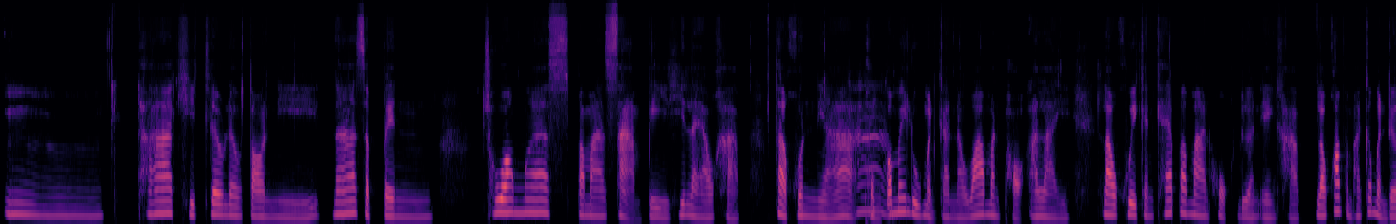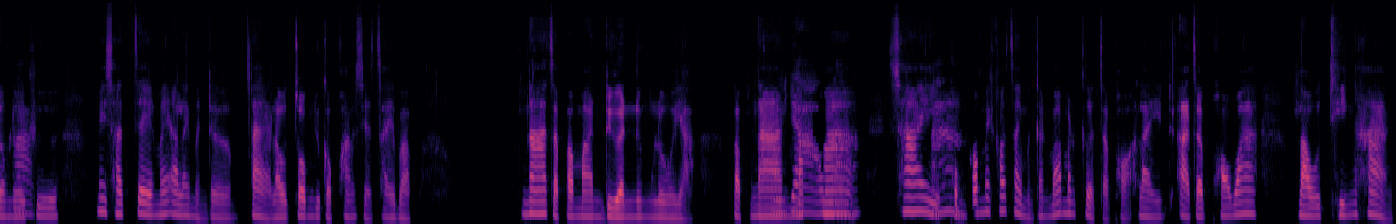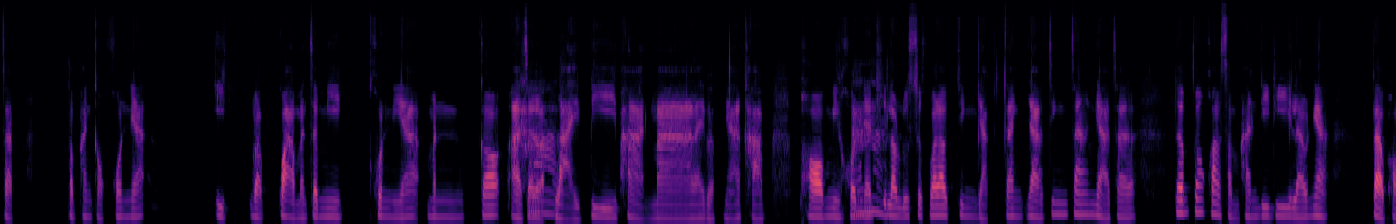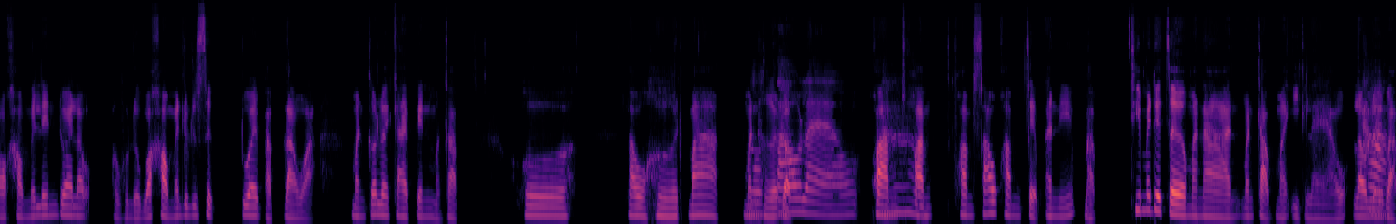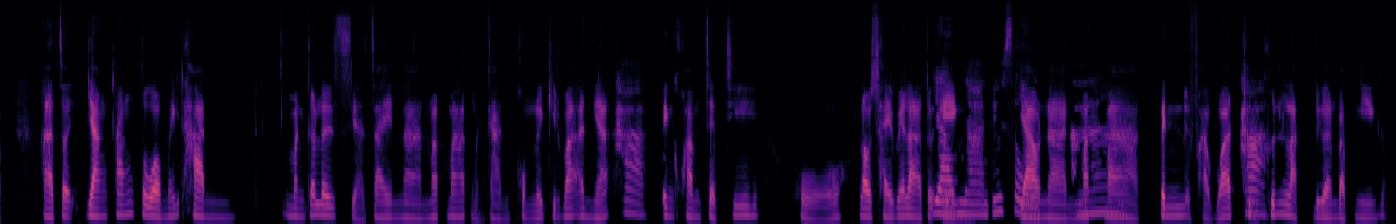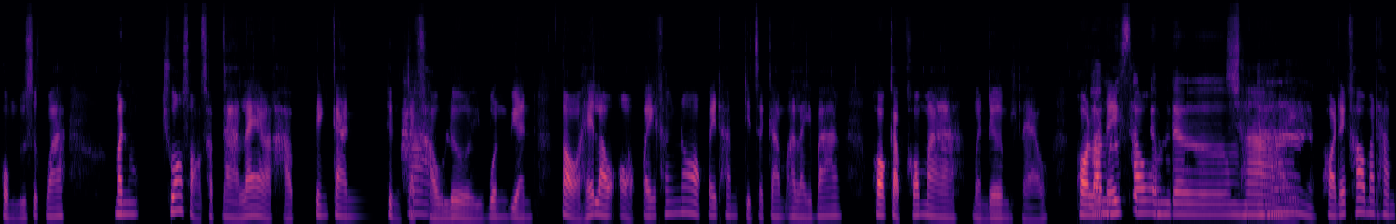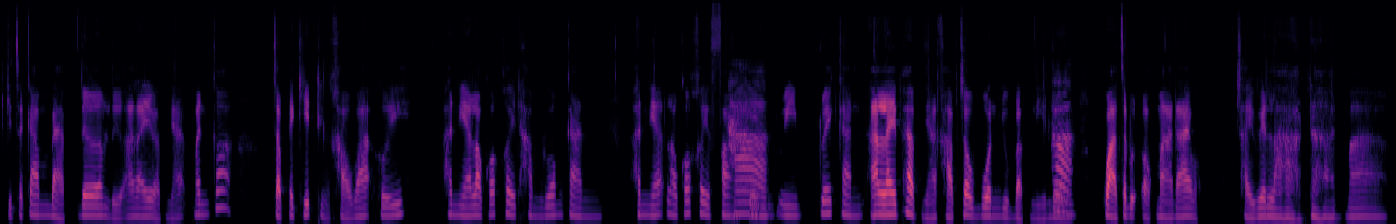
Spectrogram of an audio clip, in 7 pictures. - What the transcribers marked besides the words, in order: in English: "hurt"; in English: "hurt"; laughing while speaking: "เวลานานมาก"
- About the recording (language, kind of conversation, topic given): Thai, podcast, คุณมีวิธีปลอบใจตัวเองเวลาเศร้าบ้างไหม?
